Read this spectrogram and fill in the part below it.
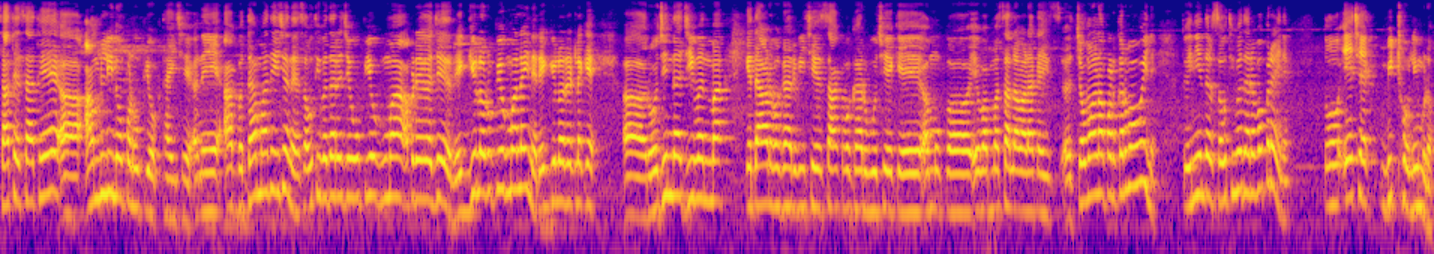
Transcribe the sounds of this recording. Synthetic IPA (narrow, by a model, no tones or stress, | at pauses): sat̪ʰesat̪ʰeamlinopəɳupjoɡt̪ʰajt͡ʃʰeʔəneabəd̪ʱamãt̪ʰət͡ʃʰenesəwt̪ʰiʋəd̪ʱaɾed͡ʒeupjoɡmãapɽ̃ed͡ʒeɾeɡjuləɾupjoɡmãləineɾeɡjuləɾeʈleke | ɾod͡ʒind̪ad͡ʒiʋənmã | ked̪aɭʋəɡʱaɾʋit͡ʃʰesakʰʋəɡʱaɾʋũt͡ʃʰekeəmukeʋaməsalaʋaɭakait͡ʃəʋaɽ̃apəɳkəɾʋaɦoine | t̪oeniənd̪əɾsəwt̪ʰiʋəd̪ʱaɾeʋəpɾajne | t̪oet͡ʃʰeːkmiʈʰolĩmbɽo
